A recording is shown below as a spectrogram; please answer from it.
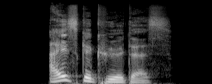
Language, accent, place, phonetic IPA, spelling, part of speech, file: German, Germany, Berlin, [ˈaɪ̯sɡəˌkyːltəs], eisgekühltes, adjective, De-eisgekühltes.ogg
- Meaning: strong/mixed nominative/accusative neuter singular of eisgekühlt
